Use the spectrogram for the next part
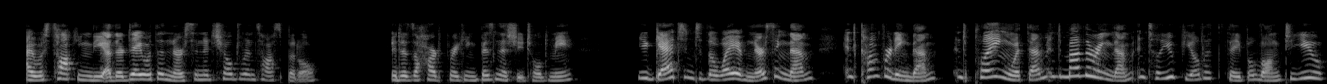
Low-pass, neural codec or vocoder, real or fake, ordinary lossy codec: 7.2 kHz; none; real; AAC, 48 kbps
